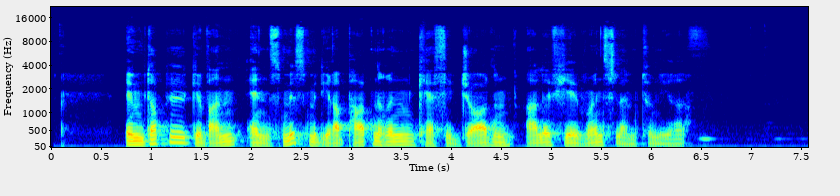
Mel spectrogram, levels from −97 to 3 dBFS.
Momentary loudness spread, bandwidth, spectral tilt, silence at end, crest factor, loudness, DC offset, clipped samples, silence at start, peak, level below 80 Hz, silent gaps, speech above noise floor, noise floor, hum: 11 LU; 13 kHz; -7 dB/octave; 1 s; 20 dB; -35 LUFS; under 0.1%; under 0.1%; 0.75 s; -16 dBFS; -56 dBFS; none; 42 dB; -76 dBFS; none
